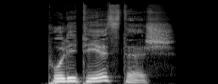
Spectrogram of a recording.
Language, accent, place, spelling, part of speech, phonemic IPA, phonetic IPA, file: German, Germany, Berlin, polytheistisch, adjective, /politeˈɪstɪʃ/, [politeˈʔɪstɪʃ], De-polytheistisch.ogg
- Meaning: polytheistic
